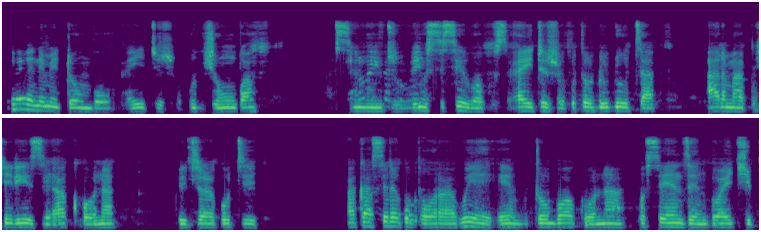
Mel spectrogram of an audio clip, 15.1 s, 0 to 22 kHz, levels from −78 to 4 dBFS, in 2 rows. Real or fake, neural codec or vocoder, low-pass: real; none; 10.8 kHz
